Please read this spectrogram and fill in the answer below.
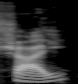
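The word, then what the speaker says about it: psi: সাই পি এস আই পি এর উচ্চারণ হবে না সাই অনেকটা ত্রিশুরের মত ফাই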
